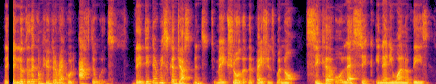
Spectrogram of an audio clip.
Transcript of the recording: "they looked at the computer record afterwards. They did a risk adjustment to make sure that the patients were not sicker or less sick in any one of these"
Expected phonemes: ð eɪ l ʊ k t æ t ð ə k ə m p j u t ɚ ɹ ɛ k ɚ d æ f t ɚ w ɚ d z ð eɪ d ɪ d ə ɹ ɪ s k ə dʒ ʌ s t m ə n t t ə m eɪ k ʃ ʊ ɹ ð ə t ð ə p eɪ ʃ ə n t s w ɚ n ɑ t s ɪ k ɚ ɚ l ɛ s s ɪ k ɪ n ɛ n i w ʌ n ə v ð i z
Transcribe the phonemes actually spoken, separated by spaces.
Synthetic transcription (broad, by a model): ð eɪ l ʊ k t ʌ t ð ə k ə m p j u t ɚ ɹ ɛ k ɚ d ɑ f t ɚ w ɚ d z ð eɪ d ɪ d ə ɹ ɪ s k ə dʒ ʌ s t m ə n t t ə m eɪ k ʃ ʊ ɹ ð ə t ð ə p eɪ ʃ ə n t s w ɚ n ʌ t s ɪ k ɚ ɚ l ɛ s s ɪ k ɪ n ɛ n i w ʌ n ə v ð i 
